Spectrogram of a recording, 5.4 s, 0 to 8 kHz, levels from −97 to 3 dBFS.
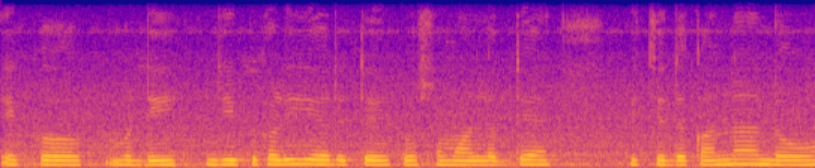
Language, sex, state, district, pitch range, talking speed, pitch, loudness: Punjabi, female, Punjab, Fazilka, 195-210 Hz, 165 wpm, 200 Hz, -13 LUFS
